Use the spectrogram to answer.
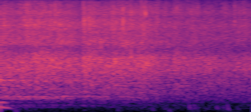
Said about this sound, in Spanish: ¿Cuántos le dan un aplauso a nuestro Señor por eso?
